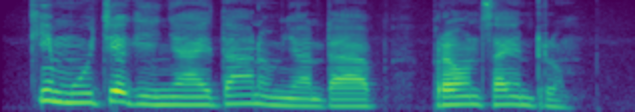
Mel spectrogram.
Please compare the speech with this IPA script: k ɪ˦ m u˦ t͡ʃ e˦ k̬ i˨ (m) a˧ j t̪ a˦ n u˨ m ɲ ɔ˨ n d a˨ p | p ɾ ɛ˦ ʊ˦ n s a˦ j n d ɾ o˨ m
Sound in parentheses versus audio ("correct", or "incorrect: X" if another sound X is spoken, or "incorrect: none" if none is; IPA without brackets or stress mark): incorrect: ɲ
